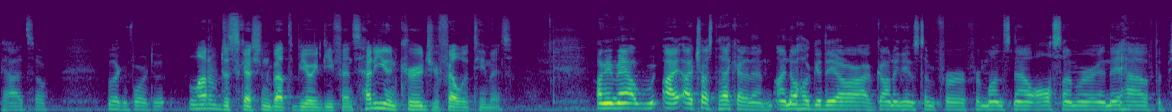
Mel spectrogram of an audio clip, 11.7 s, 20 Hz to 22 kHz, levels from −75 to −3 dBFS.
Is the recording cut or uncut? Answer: uncut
